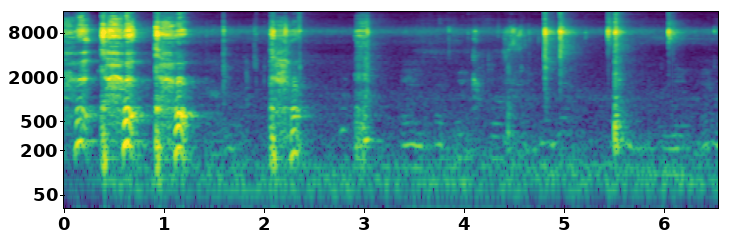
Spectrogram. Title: Girl coughing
